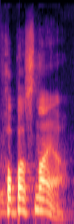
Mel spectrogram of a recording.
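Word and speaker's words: Попасна: 그래서 이 도하작전을 지금도 계속하고 있고, 지금 이 세베로도네츠크 이 지역에서도 치고 나가고 있고, 그리고 포파스나야, 예, 이 포파스나라고 읽기도 하고 포파나야라고 하기도 하고 포파스나야라기도 하는데, 이 지역을 지금 원래 24 기계화단이 지키다가 러시아군에게 내줘버렸죠.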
